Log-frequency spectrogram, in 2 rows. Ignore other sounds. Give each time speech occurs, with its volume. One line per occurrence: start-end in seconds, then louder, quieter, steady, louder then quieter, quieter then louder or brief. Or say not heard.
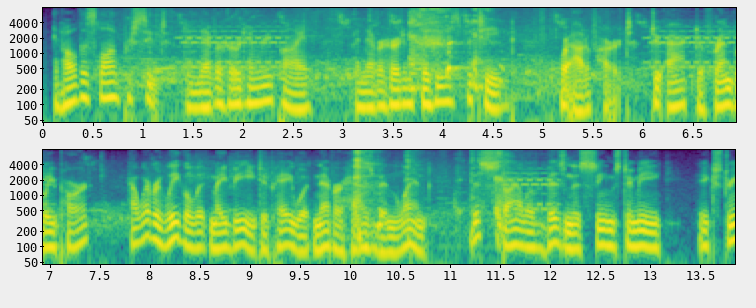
0.0-13.8 steady.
